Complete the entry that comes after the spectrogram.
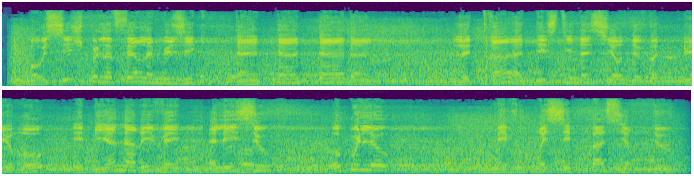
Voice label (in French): voix sncf; homer simpson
